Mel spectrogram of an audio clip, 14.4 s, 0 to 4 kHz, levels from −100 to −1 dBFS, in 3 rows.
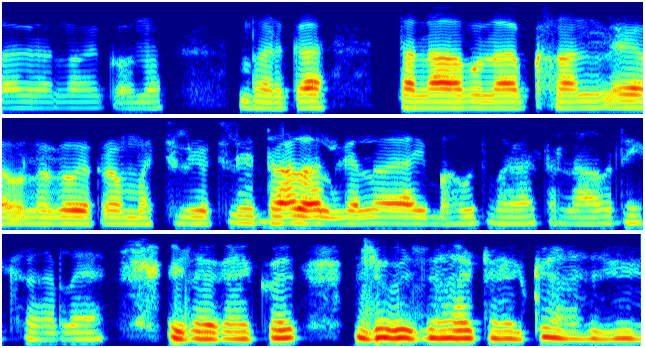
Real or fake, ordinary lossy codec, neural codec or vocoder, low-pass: real; none; none; 3.6 kHz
